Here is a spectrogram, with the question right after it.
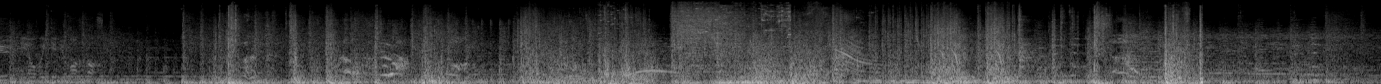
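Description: Bursts of gunfire rip through a film shootout as two men rope down and leap from a building under fire, heavy overlapping shots and booming impacts filling the scene continuously and loudly, with voices faintly mixed beneath.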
